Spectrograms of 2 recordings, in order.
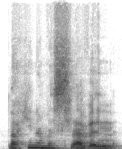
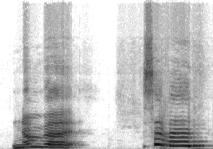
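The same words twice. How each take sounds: First: Said in the usual way. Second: High, loud announcer reveal of seven; dramatic reveal. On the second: Shown as a demonstration. Revealing the next movie to chat, announcer style. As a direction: build it up then pop the number.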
